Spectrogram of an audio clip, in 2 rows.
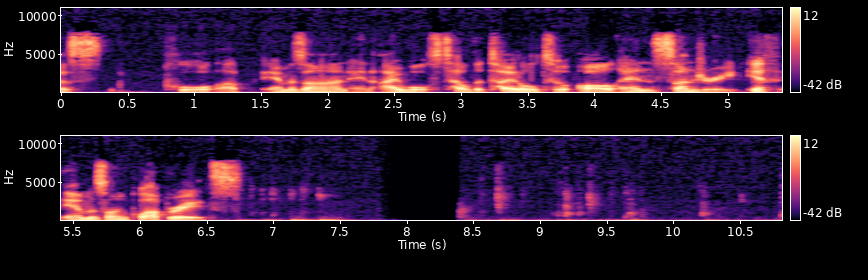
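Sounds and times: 
speech: 0:00.0 - 0:06.8
low steady hum: 0:00.0 - 0:10.8
typing on a computer keyboard: 0:06.8 - 0:07.5, 0:08.4 - 0:10.8.

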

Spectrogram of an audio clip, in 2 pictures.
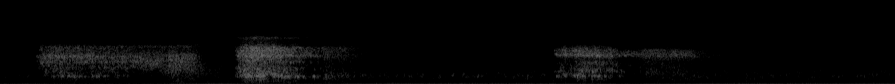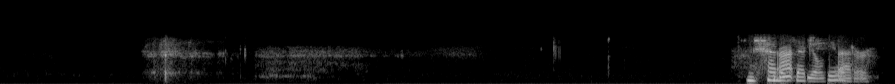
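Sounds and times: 
slow deep breaths: 0:00.3 - 0:07.6, 0:11.4 - 0:14.2
speech: 0:16.4 - 0:17.8.

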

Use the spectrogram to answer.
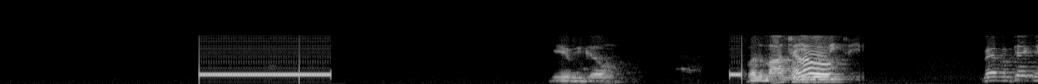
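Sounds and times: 
telephone dial tone while placing a call: 0:02.0 - 0:03.4
speech: 0:05.7 - 0:06.2, 0:07.5 - 0:08.6, 0:09.8 - 0:10.3.

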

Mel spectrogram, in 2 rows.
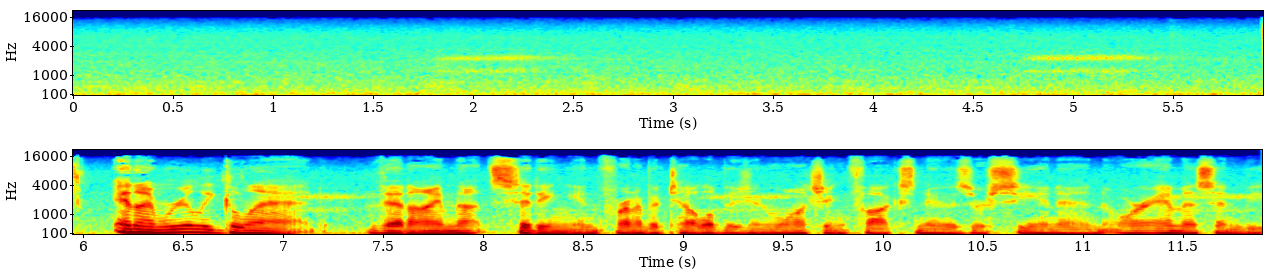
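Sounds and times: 
outdoor hiss: 0:00.0 - 0:11.8
tree frog calling at night: 0:01.8 - 0:02.8, 0:04.8 - 0:07.8, 0:09.0 - 0:09.8, 0:11.4 - 0:11.8
speech: 0:06.2 - 0:11.8.

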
